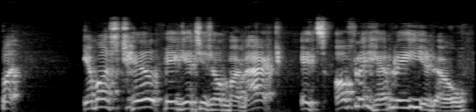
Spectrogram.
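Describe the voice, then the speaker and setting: A man's voice: sits high, lively intonation, moderate pace, fairly bright tone, highs cut off, pitched above the performer's own voice. A man voicing a young, strong goblin son who complains and questions his elders. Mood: grumbling.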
